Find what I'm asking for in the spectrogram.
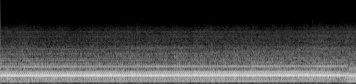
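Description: A motorcycle cruises on the freeway, its engine holding a steady, loud droning hum with constant wind rush and no change in pace.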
